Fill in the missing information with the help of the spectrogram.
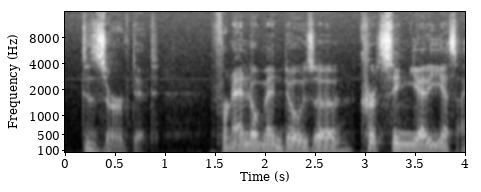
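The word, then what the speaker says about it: Cignetti: Fernando Mendoza, Kurt Senetti. Yes, I call him Senetti because that's how it's pronounced in Italian, not Signetti.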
